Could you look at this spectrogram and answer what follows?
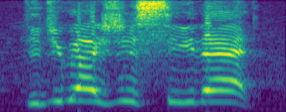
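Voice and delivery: high, loud amazed shout; excited shout. Real, not acted. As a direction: yell it in disbelief. Great defensive play happens.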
